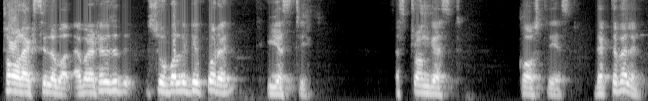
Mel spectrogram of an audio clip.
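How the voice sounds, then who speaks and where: A man's voice: high-pitched, a little fast, a little mellow, slightly rough. A Bangladeshi man teaching English grammar in Bengali, who keeps asking questions and answering them himself, with joking asides. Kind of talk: classroom lecture.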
